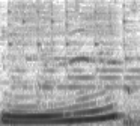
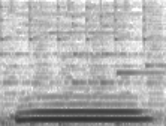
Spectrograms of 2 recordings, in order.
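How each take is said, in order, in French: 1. Ça se dit avec le deuxième ton du mandarin. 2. Ça se dit avec le premier ton du mandarin.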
